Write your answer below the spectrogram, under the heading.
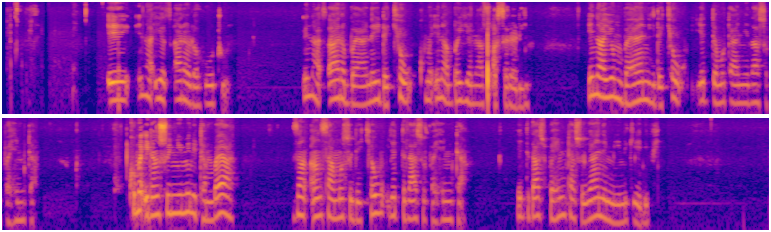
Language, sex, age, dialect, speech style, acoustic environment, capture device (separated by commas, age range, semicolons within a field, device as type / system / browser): Hausa, male, 25-34, Nigeria - Nigerian Standard, happy, silence, mobile / Linux / Chrome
